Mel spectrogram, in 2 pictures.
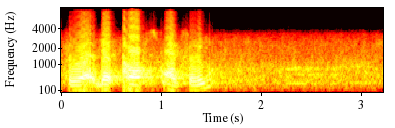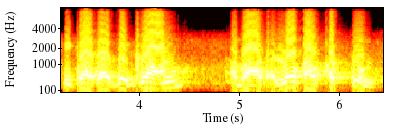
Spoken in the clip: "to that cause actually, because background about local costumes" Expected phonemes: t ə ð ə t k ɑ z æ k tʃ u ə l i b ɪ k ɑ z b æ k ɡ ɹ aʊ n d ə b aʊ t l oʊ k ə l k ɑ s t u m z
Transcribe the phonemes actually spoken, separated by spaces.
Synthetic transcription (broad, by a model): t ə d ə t k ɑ s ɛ k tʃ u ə l i b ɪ k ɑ s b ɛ ɡ ɹ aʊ n ə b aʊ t l oʊ k ə l k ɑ s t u m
